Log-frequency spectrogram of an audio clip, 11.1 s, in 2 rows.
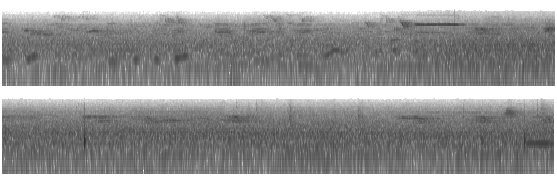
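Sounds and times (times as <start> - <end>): small birds chirping: 0.0 - 11.0
steady outdoor hiss: 0.0 - 11.0.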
